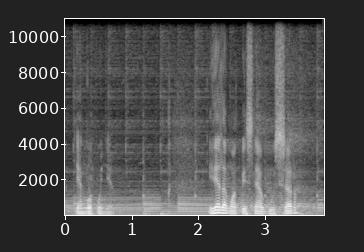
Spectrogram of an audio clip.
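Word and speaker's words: Buescher: waktunya ini lemot bisnya Buser bacanya bener kasih jadi kayak Buser ya Aduh tulisannya emang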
